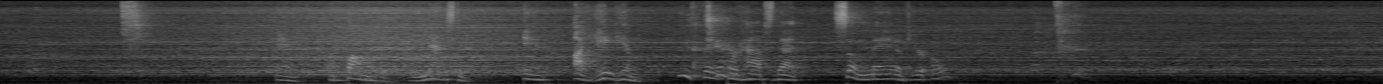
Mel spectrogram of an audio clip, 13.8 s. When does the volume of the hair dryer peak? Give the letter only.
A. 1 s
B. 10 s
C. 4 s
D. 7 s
C.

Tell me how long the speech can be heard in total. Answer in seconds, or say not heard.
7 s.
